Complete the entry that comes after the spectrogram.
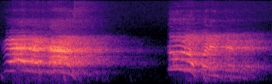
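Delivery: grito grave y luego voz aguda; Gálatas, y tras la coma una pausa larga; voz fuerte. Shown as a demonstration. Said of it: "alguien que dijo esto dijo así". (leer con pausa y grito como un apóstol que corrige)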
